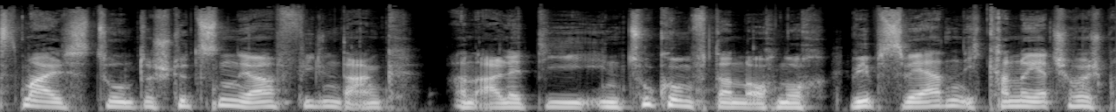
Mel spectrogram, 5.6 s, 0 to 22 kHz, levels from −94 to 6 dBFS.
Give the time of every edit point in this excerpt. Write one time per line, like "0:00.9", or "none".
0:04.2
